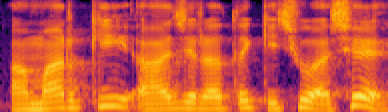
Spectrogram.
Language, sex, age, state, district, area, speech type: Bengali, male, 18-30, West Bengal, Purulia, urban, read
